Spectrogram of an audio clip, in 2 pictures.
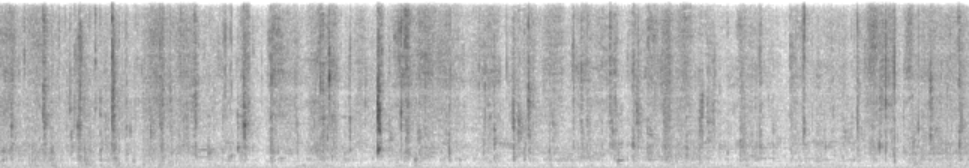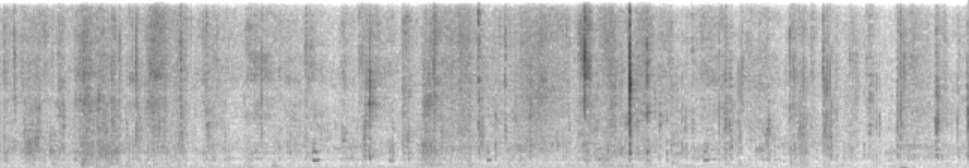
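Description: A litter of puppies suckling from their standing mother dog: many quick, irregular wet smacking clicks, with a few louder ones.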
